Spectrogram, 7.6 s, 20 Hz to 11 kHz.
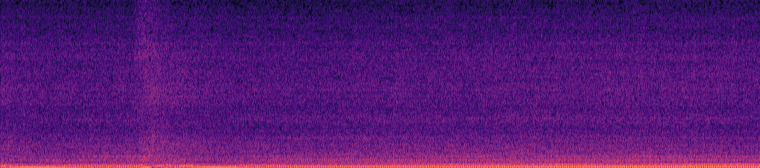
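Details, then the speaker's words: Ford Thunderbird Town Landau after 460 V8 swap with C6 transmission, heard from the rear with good oil pressure: throttle blip then smooth, even rumble, no knocks, ticks or rattles; normal running. "Well, we got good oil pressure. Thing seems to be good. Hear any weird noises? That's what it sounds like from the back now."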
